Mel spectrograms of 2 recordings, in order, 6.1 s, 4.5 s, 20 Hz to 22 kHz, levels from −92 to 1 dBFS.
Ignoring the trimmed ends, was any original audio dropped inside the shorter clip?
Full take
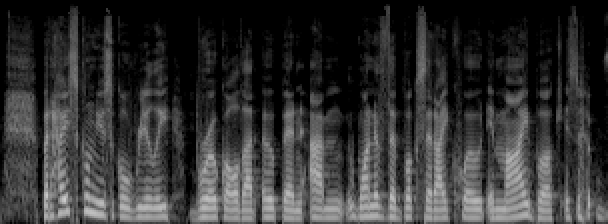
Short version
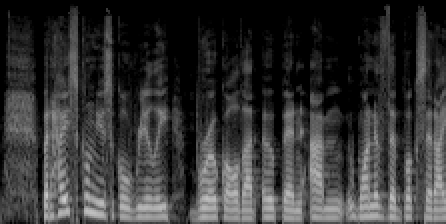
no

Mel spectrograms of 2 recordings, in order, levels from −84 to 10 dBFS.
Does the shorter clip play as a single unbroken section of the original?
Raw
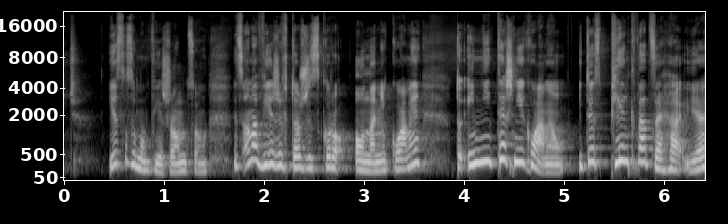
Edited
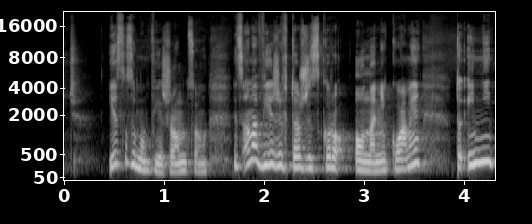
yes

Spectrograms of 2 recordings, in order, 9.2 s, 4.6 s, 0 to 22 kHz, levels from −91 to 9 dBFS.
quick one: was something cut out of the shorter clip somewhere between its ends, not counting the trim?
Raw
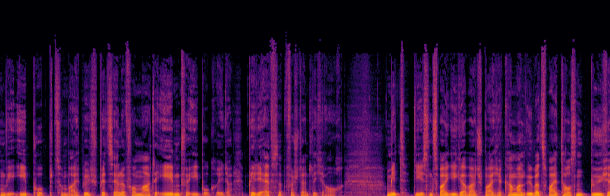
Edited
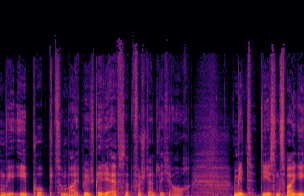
yes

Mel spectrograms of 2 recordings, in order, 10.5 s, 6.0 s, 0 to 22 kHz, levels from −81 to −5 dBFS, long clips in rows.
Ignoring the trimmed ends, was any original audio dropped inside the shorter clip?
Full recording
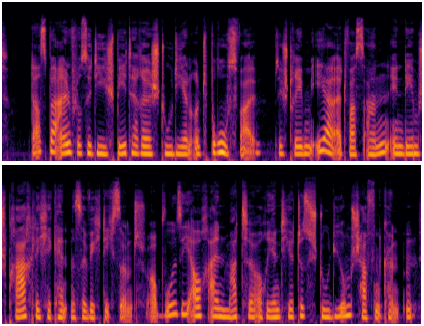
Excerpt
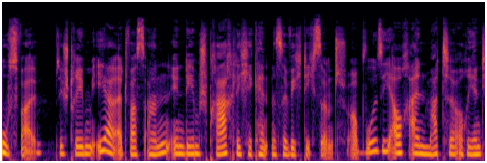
no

